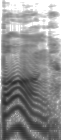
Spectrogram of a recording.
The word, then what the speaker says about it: Bong: badass vet is dick bong pardon me richard bong b-o-n-g spelled like it sounds like it smokes bong was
